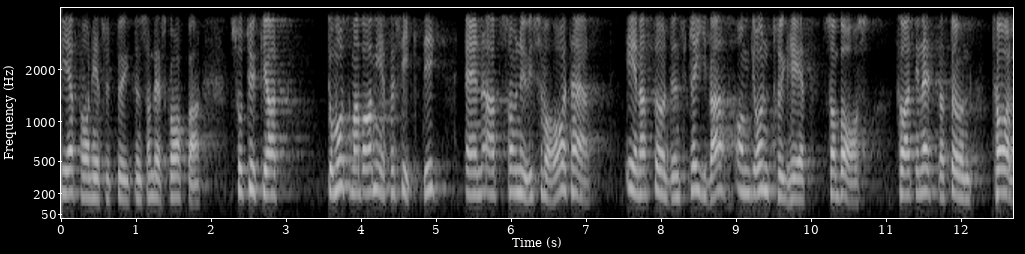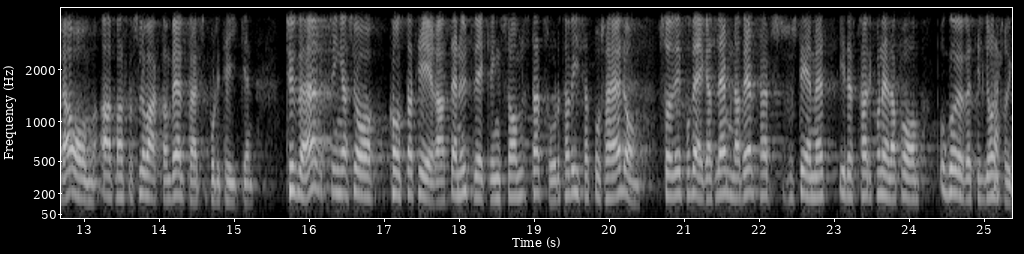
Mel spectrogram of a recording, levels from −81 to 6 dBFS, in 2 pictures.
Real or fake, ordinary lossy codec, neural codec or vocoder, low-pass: real; Opus, 32 kbps; none; 3.6 kHz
